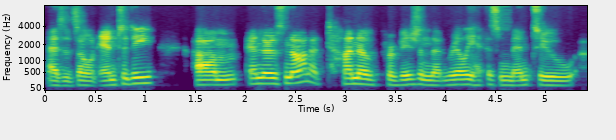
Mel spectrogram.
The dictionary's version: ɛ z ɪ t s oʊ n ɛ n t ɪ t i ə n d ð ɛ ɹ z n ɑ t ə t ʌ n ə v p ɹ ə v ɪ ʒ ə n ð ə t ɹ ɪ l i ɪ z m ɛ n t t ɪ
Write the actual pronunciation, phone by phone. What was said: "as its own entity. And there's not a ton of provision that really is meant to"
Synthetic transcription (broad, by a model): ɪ z ɪ t s oʊ n ɛ n t ɪ t i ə n ð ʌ ɹ z n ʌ t ə t ʌ n ə v p ɹ ə v ɪ ʒ ə n ð ə t ɹ ɪ l i ɪ z m ɛ n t t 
